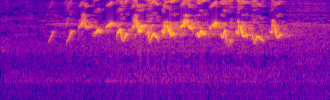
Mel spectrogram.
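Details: Ultramarine grosbeak kept for song tournaments sings a quick run of high, tumbling whistled notes for just over two seconds against faint low hum.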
